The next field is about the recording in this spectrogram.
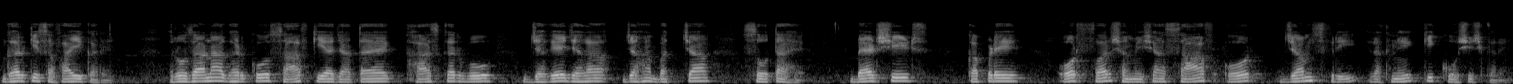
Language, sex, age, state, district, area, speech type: Urdu, male, 45-60, Uttar Pradesh, Gautam Buddha Nagar, urban, spontaneous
